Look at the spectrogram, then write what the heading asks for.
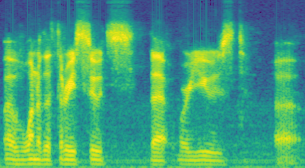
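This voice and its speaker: A man's voice: low voice, little pitch movement, a little slow, sharp tone. A young man chatting casually and in a rambling way as a podcast host. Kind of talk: casual chat.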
